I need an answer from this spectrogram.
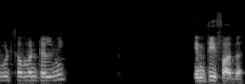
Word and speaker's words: Intifada: Intifada, it is the correct pronunciation, जैसे विवेक बताए, इंतिफादा है, ओके ओके।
